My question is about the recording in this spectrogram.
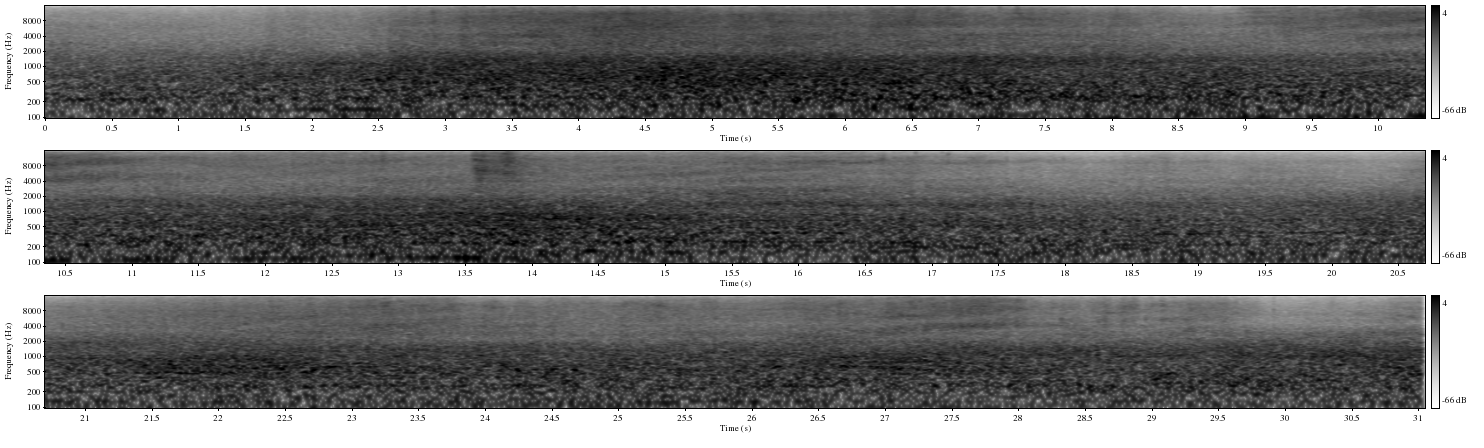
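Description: Steady city road traffic: cars passing on a wet street, their tyres hissing, the noise swelling and easing as vehicles go by.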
